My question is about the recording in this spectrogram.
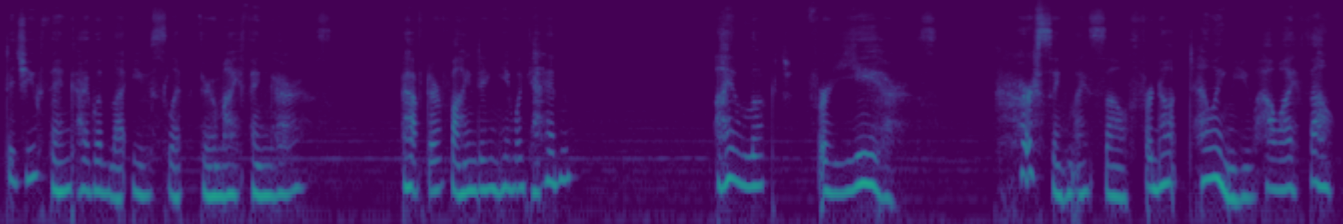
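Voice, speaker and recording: Woman acting a sultry, breathy soft-spoken obsessive lover, ASMR role-play. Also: on the low side. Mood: gloating, tender. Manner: sultry, breathy, slow, soothing narration to the listener. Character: obsessive lovestruck woman poisoner, tender, possessive fantasy stalker.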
